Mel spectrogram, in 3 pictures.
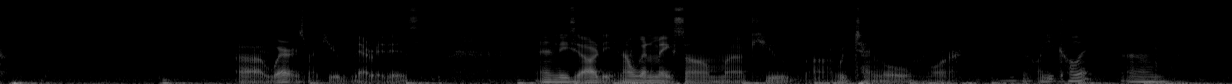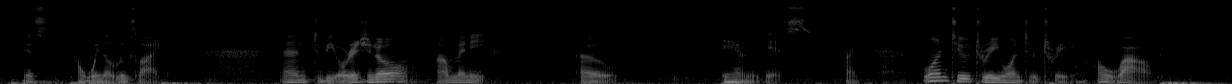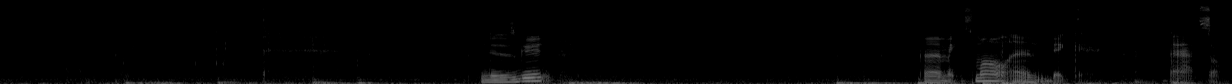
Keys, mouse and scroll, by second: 1.6 g, 3.1 g, 4.1 s, 4.9-8.8 drag, 5.2 g, 5.7 s, 7.5-13.0 typing, 14.1 g, 17.3 click, 17.7-19.6 middle drag, 19.6-21.2 drag, 21.2-23.2 middle drag, 24.7-26.6 drag, 25.9 KP_1, 26.8 KP_7, 27.3-29.4 middle drag, 27.8 s, 29.6-33.5 drag, 30.6-33.0 middle drag, 33.0 s, 33.3 middle click, 33.7-35.4 right drag, 33.8 s, 34.5 s, 35.4 middle click, 35.9 click, 36.4 KP_1.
